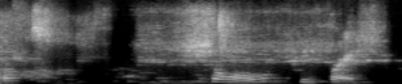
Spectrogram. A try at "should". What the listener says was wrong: Should. Don't say shall. Should. Our products should be fresh. Okay, practice the pronunciation of should.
